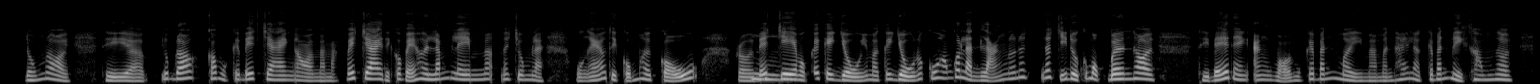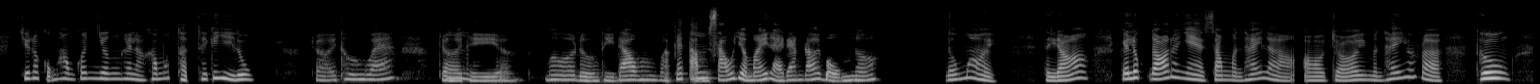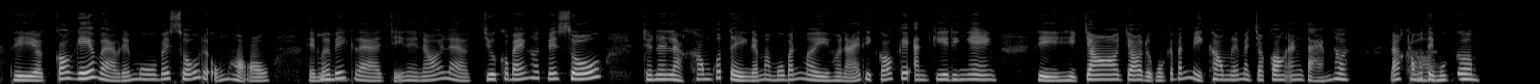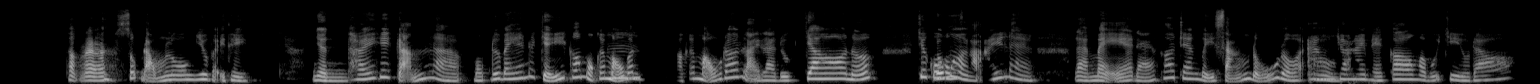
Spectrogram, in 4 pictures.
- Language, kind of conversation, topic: Vietnamese, podcast, Bạn làm thế nào để giảm lãng phí thực phẩm?
- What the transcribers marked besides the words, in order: tapping; other background noise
